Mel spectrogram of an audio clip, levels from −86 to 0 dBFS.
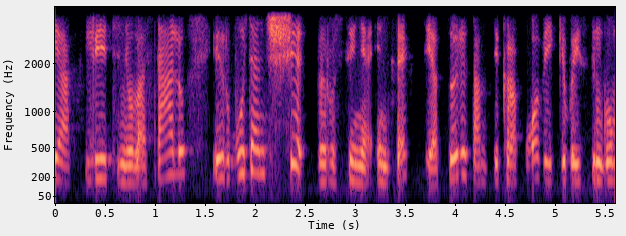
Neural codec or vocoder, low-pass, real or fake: none; 3.6 kHz; real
